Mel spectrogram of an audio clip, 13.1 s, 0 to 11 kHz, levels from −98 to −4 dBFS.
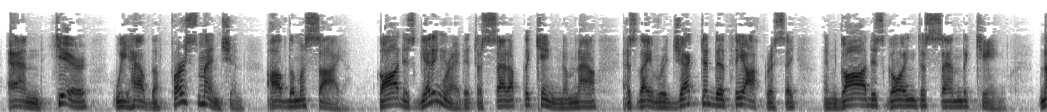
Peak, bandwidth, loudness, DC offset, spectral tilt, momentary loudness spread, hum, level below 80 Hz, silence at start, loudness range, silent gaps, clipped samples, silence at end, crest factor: -2 dBFS; 8 kHz; -18 LUFS; under 0.1%; -3.5 dB/octave; 9 LU; none; -44 dBFS; 0.1 s; 1 LU; none; under 0.1%; 0 s; 18 dB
